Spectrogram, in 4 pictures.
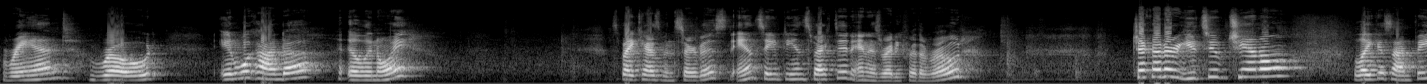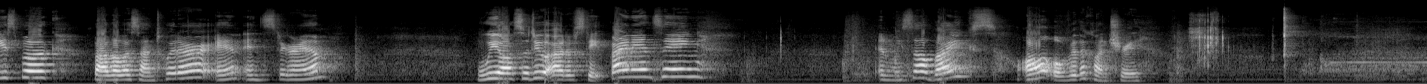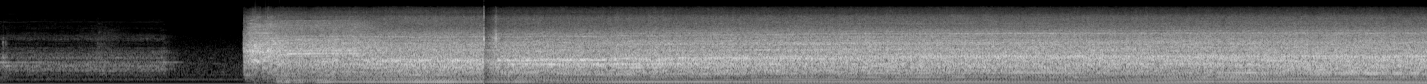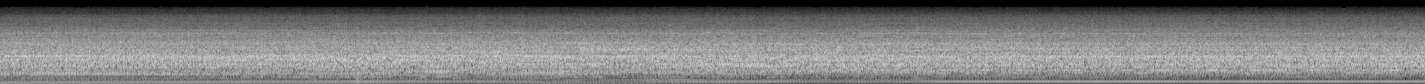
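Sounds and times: motorcycle engine starting and idling: 31.0 - 54.9.

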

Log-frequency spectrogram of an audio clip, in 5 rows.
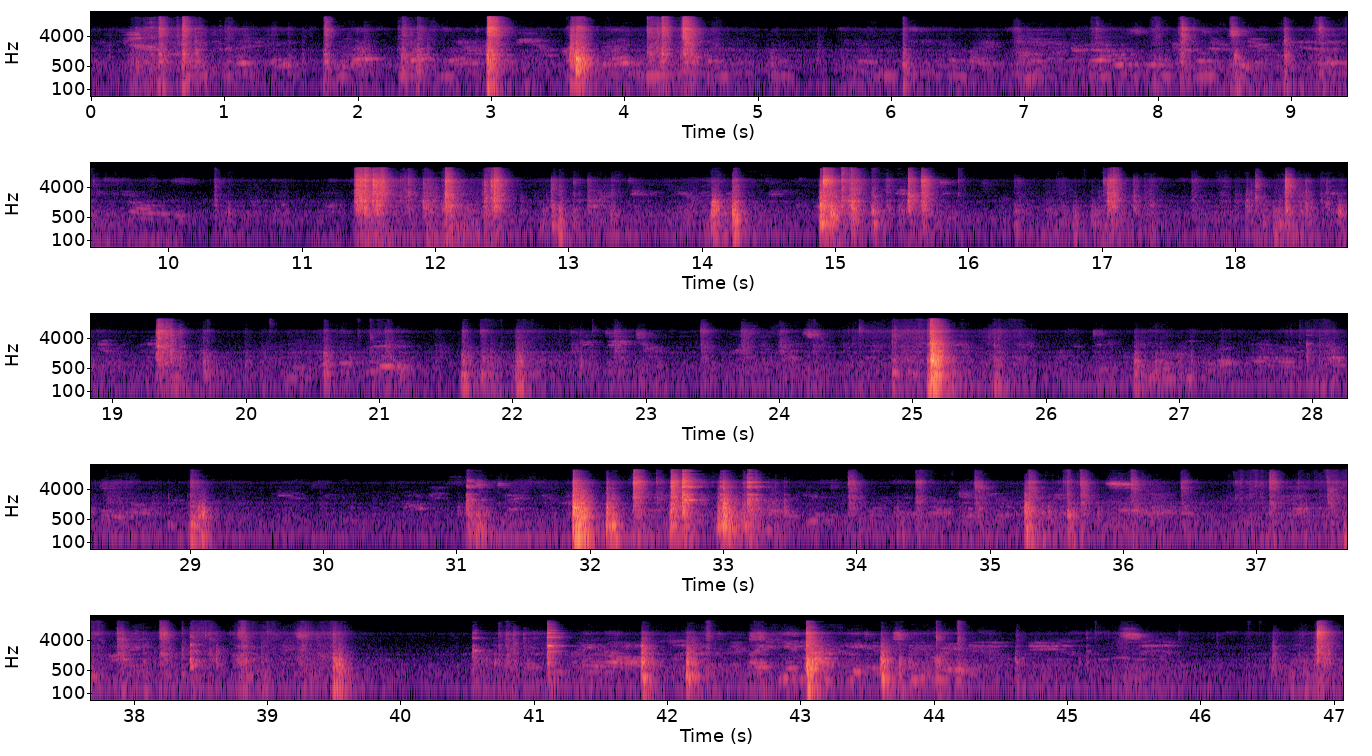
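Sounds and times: groceries knocking on shelves: 31.8 - 33.3.

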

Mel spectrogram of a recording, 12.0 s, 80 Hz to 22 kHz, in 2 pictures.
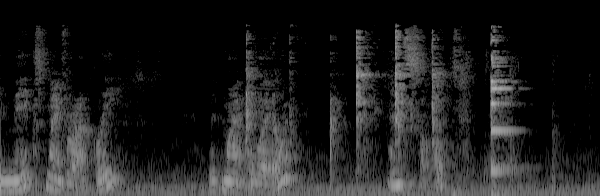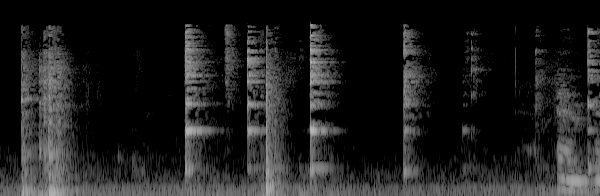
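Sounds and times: utensil clinking against glass bowl: 3.5 - 5.3, 7.8 - 12.0.

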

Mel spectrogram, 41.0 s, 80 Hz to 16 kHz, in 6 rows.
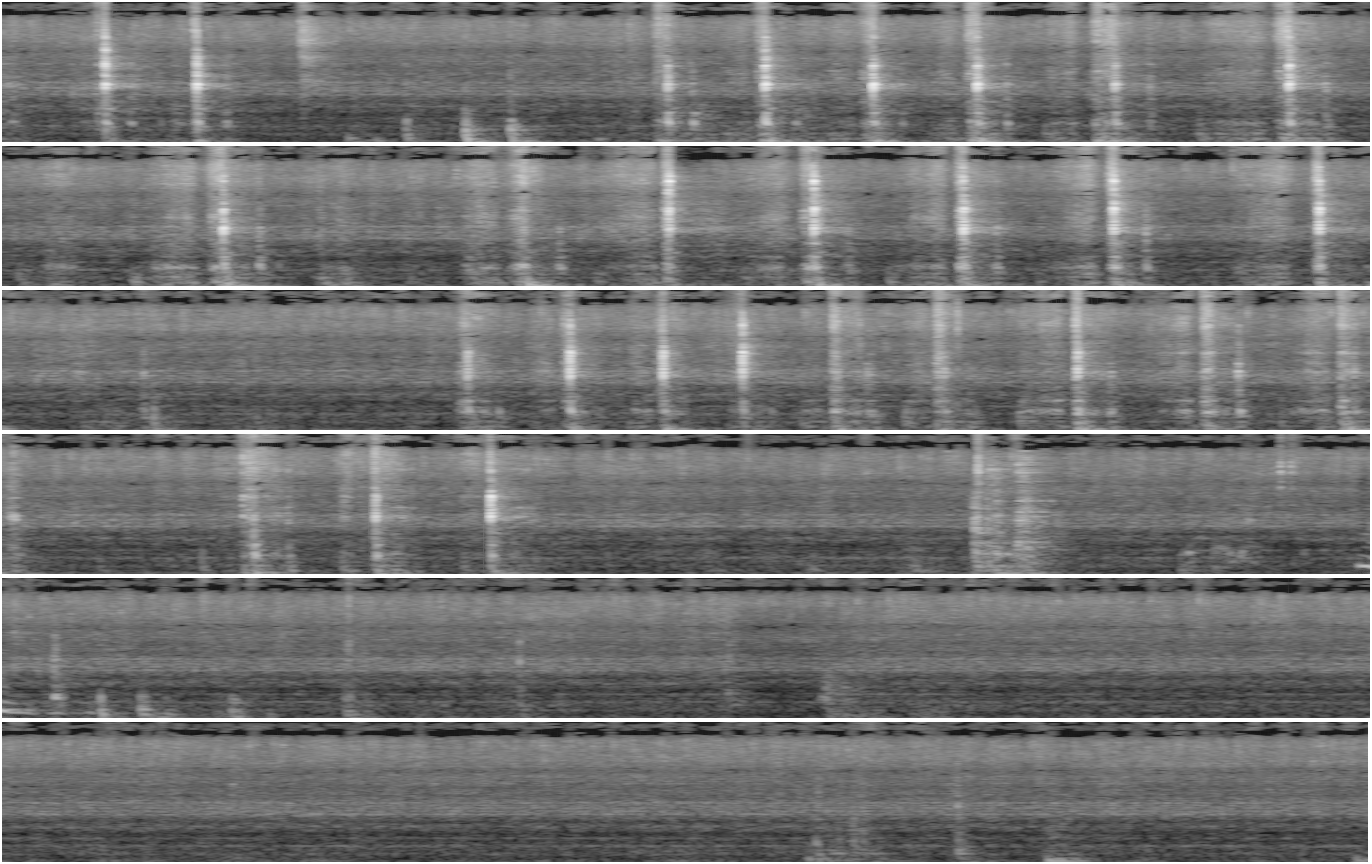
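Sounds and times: knife chopping on wooden board: 0.4 - 1.2, 2.0 - 6.6, 7.6 - 8.6, 9.2 - 13.7, 16.0 - 20.6, 21.7 - 23.2.

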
